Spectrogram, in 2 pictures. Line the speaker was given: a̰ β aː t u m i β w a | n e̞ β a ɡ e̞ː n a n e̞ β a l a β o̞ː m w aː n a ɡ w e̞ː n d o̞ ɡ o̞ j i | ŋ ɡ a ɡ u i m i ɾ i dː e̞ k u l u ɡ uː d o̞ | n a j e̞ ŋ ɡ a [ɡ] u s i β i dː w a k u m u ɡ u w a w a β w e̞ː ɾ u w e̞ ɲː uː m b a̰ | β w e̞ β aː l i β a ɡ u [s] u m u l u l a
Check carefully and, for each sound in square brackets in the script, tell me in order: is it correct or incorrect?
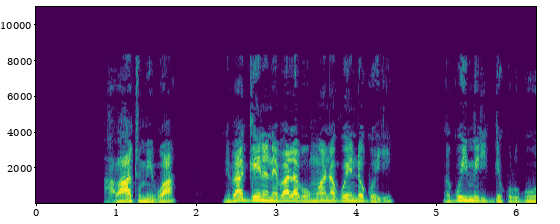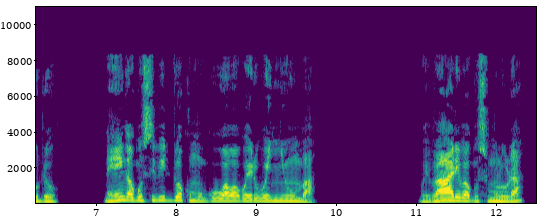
correct, correct

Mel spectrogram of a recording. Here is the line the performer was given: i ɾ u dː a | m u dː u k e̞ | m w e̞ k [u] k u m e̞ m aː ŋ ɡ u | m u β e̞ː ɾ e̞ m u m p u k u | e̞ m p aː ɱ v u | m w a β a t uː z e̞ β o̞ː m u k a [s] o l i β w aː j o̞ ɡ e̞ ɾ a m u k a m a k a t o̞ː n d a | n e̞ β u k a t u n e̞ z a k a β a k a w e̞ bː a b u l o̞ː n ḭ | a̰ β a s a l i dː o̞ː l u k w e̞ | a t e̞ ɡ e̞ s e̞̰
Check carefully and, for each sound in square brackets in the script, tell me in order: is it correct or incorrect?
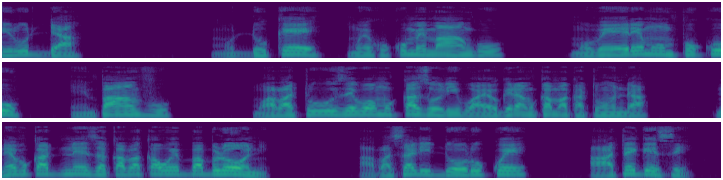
correct, incorrect

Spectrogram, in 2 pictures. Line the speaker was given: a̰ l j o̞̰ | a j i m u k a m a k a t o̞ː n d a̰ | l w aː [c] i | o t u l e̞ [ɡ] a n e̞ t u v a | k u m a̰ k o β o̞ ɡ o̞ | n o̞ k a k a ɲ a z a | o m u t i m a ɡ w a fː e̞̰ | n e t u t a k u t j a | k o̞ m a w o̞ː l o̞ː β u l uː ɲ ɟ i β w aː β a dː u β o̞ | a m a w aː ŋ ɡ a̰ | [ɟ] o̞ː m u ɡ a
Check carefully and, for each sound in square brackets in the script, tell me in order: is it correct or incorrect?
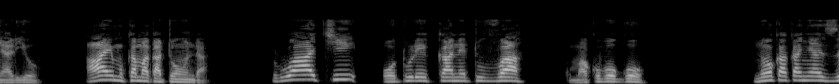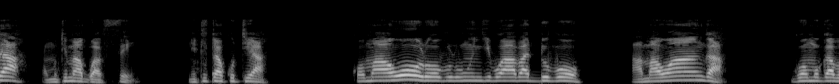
correct, incorrect, incorrect

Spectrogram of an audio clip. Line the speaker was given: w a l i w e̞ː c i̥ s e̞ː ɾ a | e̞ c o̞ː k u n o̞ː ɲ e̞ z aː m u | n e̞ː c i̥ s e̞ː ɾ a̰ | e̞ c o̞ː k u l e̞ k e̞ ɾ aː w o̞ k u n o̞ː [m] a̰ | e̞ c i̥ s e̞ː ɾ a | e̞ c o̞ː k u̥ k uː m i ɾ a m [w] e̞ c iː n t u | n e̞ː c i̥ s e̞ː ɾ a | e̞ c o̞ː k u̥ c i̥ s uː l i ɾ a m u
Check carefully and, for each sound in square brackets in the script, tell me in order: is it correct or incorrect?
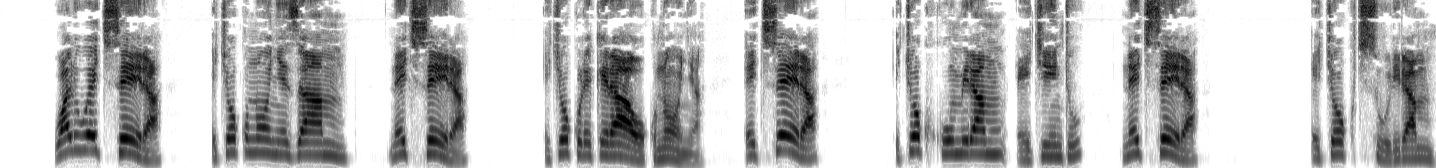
incorrect, incorrect

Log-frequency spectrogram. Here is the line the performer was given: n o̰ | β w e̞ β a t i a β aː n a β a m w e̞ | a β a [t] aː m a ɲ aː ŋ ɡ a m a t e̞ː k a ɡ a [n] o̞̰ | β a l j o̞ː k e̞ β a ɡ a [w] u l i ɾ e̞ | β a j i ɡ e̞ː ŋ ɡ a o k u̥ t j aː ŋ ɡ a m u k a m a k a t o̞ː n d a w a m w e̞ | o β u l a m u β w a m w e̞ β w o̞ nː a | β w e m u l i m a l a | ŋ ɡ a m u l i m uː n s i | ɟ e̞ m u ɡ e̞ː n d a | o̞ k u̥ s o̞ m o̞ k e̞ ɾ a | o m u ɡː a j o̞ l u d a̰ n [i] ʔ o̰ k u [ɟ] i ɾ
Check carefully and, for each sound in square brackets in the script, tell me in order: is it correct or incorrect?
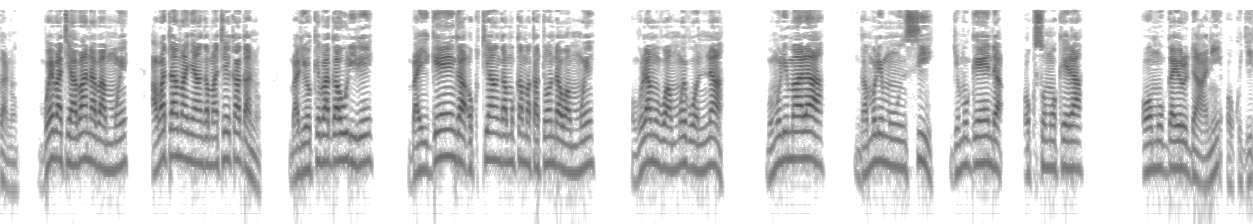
correct, correct, correct, correct, correct

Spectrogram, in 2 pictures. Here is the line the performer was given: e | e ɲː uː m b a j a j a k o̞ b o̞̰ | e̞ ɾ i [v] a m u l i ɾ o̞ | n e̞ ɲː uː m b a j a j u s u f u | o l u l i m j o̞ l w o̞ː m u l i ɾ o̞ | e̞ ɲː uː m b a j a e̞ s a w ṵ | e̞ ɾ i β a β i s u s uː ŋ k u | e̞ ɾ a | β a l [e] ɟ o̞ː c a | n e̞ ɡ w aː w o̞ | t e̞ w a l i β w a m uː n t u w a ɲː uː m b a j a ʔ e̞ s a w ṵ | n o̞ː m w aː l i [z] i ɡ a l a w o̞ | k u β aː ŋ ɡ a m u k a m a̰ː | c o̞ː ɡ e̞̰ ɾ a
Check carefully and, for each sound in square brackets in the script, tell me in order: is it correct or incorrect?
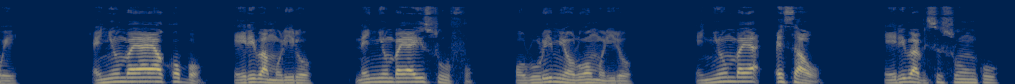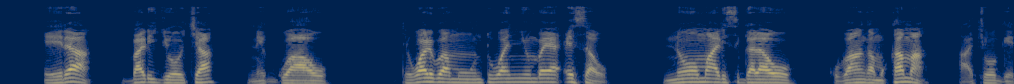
incorrect, incorrect, incorrect

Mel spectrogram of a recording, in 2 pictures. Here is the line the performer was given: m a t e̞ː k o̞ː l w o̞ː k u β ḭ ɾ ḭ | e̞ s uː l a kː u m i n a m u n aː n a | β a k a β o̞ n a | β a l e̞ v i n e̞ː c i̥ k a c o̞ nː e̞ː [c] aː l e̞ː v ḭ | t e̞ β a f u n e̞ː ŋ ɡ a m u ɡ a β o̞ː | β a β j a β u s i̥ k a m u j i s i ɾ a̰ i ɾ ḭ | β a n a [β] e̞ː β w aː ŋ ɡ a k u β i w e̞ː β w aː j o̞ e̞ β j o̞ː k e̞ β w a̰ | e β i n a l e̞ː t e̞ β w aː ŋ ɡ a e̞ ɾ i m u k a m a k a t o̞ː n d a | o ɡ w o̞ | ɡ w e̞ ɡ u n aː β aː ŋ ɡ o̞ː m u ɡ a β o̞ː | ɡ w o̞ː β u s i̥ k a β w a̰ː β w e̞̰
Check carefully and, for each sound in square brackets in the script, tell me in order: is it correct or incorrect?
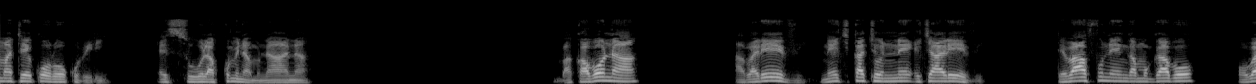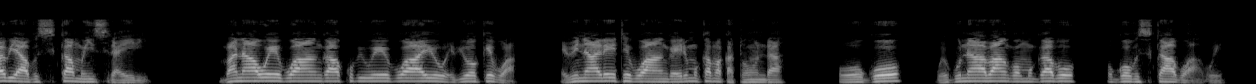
correct, incorrect

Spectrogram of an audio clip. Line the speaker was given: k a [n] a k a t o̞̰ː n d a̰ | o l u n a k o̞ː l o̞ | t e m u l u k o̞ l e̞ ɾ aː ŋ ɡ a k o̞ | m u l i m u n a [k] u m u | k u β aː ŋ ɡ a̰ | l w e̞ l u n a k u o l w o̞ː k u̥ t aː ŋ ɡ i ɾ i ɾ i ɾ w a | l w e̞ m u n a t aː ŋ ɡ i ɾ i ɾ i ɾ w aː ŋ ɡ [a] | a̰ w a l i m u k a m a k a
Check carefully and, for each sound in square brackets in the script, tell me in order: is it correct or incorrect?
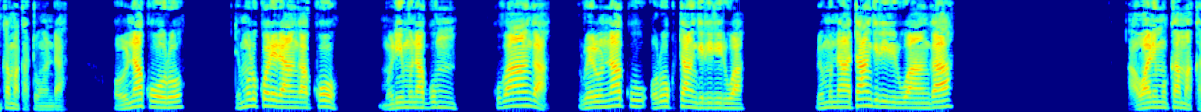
incorrect, incorrect, correct

